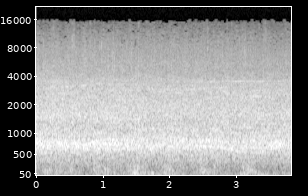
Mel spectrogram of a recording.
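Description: Arena crowd cheering in the WWE 2K19 wrestling game during an Alexa Bliss vs Dana Brooke match, a dense steady roar of cheers and applause holding level throughout with no clear speech.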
